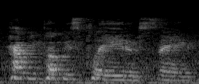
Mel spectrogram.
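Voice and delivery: plain reading voice

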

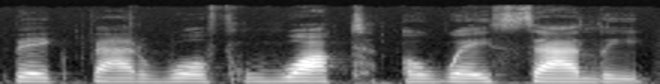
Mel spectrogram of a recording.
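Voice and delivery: low, soft, sorrowful telling; downcast narration. A narrator's reading. Narrator on the wolf walking away rejected, downcast. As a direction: let the narration sink sadly. Narrator tells the wolf's dejection.

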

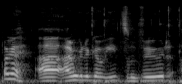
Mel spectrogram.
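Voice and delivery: ordinary delivery

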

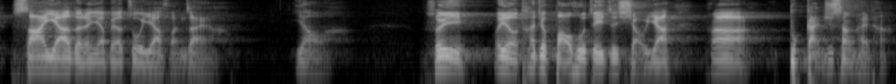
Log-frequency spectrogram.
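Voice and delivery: ordinary talk, nothing marked

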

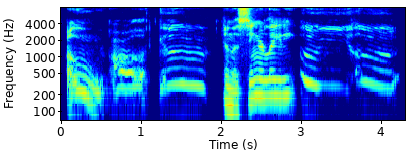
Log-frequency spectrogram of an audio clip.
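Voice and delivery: high, gushing little cries of delight; excited squeals. Real, not acted. Fan gushing over Goose and the singer, excited high squeals.

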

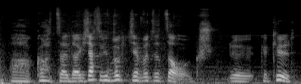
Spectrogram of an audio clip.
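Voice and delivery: usual speaking voice

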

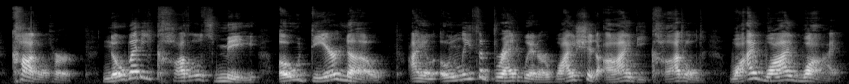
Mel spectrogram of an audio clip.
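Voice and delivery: loud, aggrieved rant; shouting. A narrator's reading. Breadwinner jealous of the coddled dog, shouting. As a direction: rant with wounded self-pity, pitch swooping. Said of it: "he shouted".

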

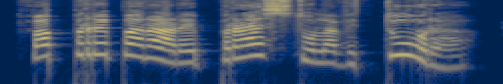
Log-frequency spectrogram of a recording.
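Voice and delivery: high, loud, imperious command; shouted order. A narrator's reading. Countess orders the carriage from her companion, shouting. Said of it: "gridò la contessa".

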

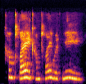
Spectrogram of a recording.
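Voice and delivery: put-on high, sing-song child's plea; pleading child. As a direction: beg sweetly like a little child. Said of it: "inner child tugs at the heartstrings".

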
